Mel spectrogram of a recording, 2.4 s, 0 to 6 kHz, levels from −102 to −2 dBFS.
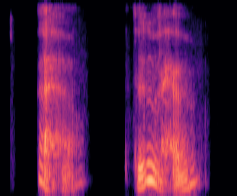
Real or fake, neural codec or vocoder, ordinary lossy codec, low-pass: fake; vocoder, 22.05 kHz, 80 mel bands, Vocos; Opus, 64 kbps; 5.4 kHz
